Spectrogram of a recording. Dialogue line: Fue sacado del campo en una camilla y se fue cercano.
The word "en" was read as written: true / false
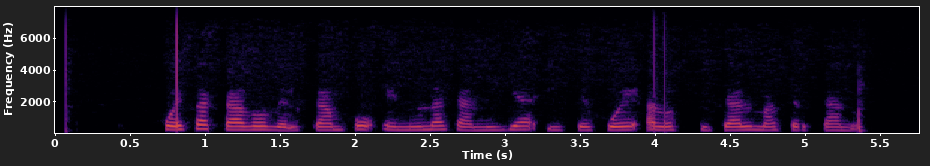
true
